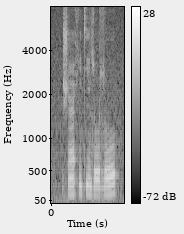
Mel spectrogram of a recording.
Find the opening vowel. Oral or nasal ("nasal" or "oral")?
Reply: nasal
